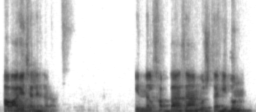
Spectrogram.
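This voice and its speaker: In a classroom shared with online students, a bright, high-voiced man teaches Arabic grammar, his voice echoing around him. He patiently corrects students and says sentences again slowly.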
